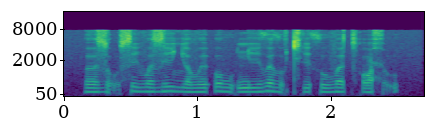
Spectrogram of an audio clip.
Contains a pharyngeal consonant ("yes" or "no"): yes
